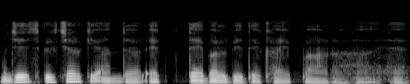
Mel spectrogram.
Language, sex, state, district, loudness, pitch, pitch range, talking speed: Hindi, male, Arunachal Pradesh, Lower Dibang Valley, -18 LUFS, 95 Hz, 90-105 Hz, 175 wpm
